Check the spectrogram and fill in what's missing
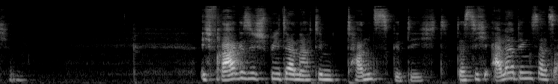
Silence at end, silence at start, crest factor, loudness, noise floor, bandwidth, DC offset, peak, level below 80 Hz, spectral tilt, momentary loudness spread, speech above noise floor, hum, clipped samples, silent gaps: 0 s; 0 s; 22 dB; -23 LUFS; -62 dBFS; 16.5 kHz; under 0.1%; -4 dBFS; -62 dBFS; -3.5 dB/octave; 19 LU; 38 dB; none; under 0.1%; none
